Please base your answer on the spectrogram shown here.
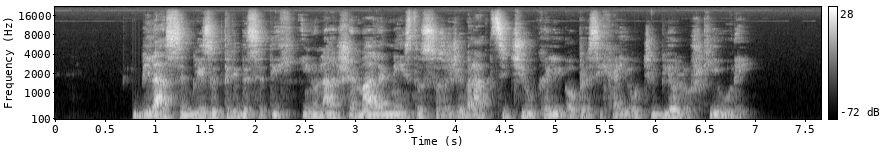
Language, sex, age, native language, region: Slovenian, male, 18-29, Slovenian, Central Slovenia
